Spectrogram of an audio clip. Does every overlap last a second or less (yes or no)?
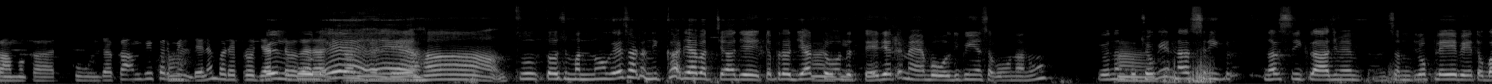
no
